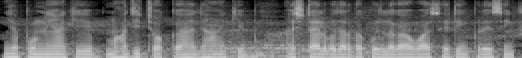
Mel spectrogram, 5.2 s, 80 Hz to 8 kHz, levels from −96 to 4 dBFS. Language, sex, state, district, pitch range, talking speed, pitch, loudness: Hindi, male, Bihar, Purnia, 115-120 Hz, 230 wpm, 115 Hz, -21 LUFS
